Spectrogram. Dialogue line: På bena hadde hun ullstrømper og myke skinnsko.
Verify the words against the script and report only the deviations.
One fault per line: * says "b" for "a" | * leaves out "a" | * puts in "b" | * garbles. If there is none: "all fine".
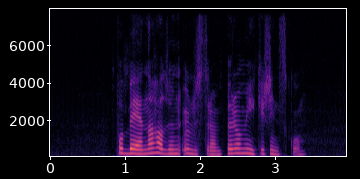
all fine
